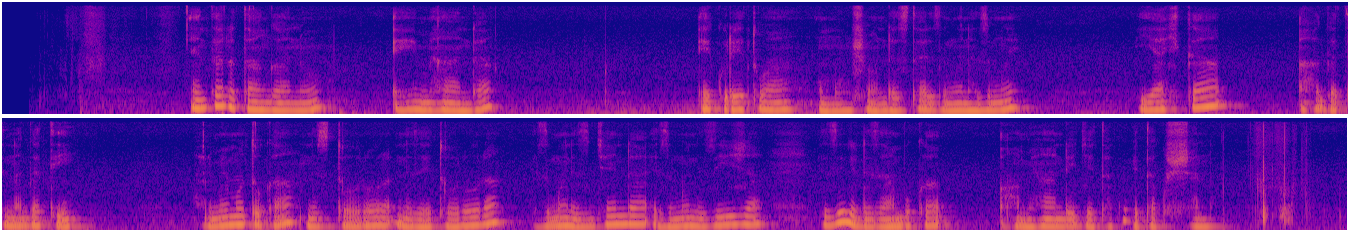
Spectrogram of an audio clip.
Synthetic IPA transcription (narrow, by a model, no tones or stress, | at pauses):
e̞ntaɾataːŋɡaːno̞ | e̞jemiɦaːnda | ekuɾʔe̞ːtwaomuːnʃo̞ːndazitaɾizimwe̞nazimwe̞ | jaçi̥ka | haɡatina̰ɡatʰi | haɾime̞ːmo̞to̞̰kaniz | nizetʰo̞ːɾo̞ɾa | ezimwe̞niziɟe̞ːndaezimwe̞niziːʒa | eziβinizaːmbukʰa | ohamiɦaːnde̞ɟeetaku̥ʃi̥ʃana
